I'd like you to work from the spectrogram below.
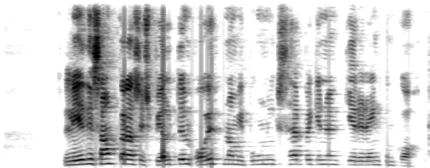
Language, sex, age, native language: Icelandic, female, 60-69, Icelandic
